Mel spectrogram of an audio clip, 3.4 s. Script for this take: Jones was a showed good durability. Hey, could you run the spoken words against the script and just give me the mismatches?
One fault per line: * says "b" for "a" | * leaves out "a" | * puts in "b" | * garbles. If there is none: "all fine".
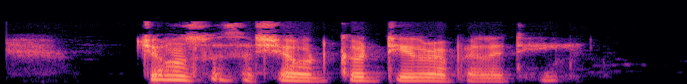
all fine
